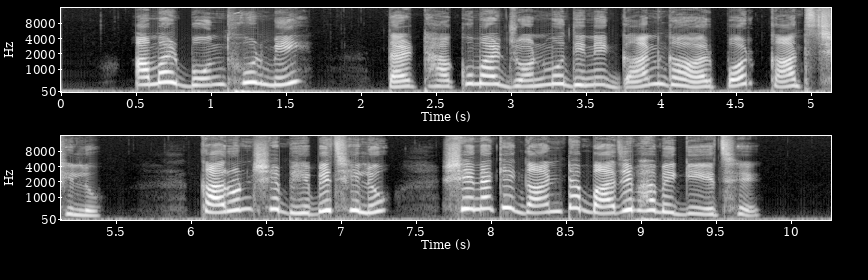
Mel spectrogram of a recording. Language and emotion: Bengali, sad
